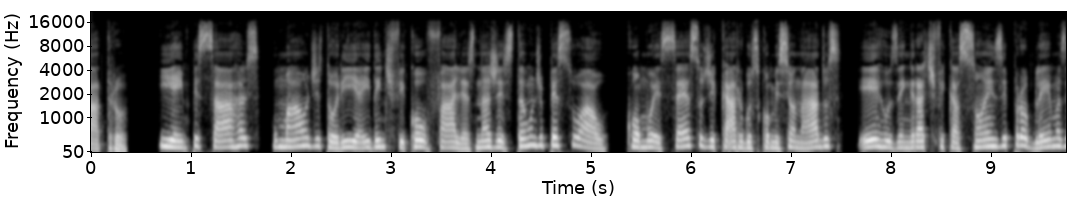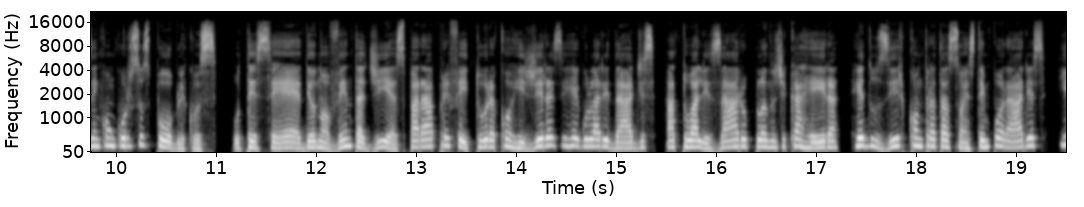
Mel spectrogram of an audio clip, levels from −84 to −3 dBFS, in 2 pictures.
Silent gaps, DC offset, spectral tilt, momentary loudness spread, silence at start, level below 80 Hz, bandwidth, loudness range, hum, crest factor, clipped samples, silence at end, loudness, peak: 11.01-11.05 s, 17.25-17.29 s; under 0.1%; -5 dB/octave; 3 LU; 0 s; -50 dBFS; 17 kHz; 1 LU; none; 18 dB; under 0.1%; 0 s; -18 LUFS; 0 dBFS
